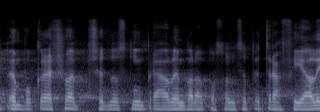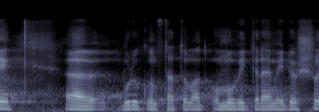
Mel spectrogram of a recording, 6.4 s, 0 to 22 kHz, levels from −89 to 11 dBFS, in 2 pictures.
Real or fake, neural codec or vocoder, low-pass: fake; codec, 24 kHz, 1.2 kbps, DualCodec; 10.8 kHz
